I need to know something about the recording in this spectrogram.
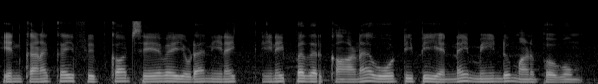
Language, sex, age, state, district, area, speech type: Tamil, male, 30-45, Tamil Nadu, Ariyalur, rural, read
